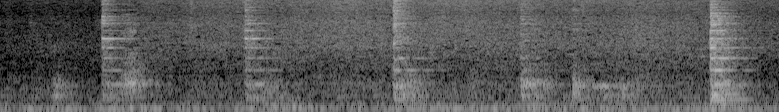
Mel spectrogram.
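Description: Green chilies frying in a pan while being stirred, a soft sizzle with about six sharp scraping stirs at irregular intervals, close and moderately loud.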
